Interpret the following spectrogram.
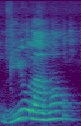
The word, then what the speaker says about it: violemment: Violent, violemment eux, mais on prononce toujours le a.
